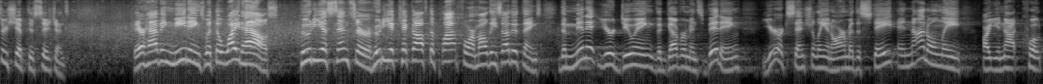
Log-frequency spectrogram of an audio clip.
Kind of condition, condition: setting, live audience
